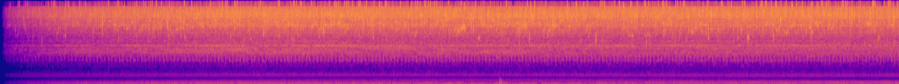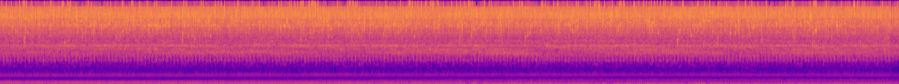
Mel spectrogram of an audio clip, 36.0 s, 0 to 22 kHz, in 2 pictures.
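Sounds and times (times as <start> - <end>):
air pump electric hum: 1.8 - 15.0.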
